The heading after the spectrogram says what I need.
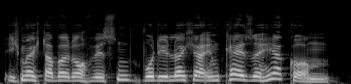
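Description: A man's voice: high-pitched, moderate pace, creaky, darkish tone, pitched above the performer's own voice. Man putting on a whiny small boy. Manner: whining, insistent questioning.

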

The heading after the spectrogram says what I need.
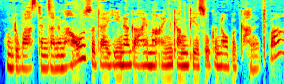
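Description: A woman voicing a tender, gentle noble young woman in an audiobook, with a breathy voice. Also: a little high, steady tone, moderate pace, no room sound, heavily acted.

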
